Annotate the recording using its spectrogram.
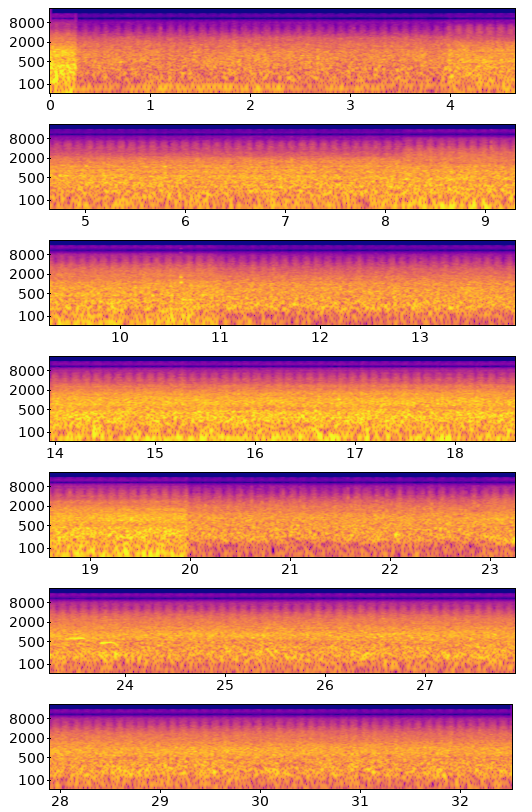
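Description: Rushing water of a small rocky mountain creek running over boulders, a steady rough rush that changes level abruptly every few seconds, loudest for several seconds about halfway through.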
